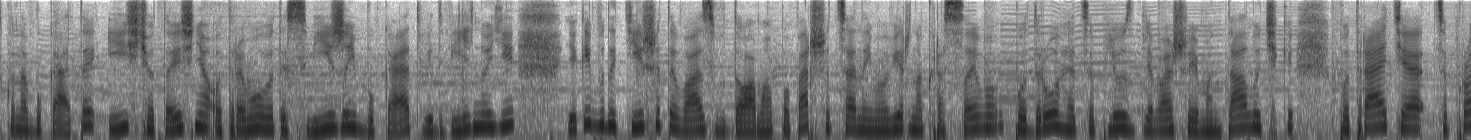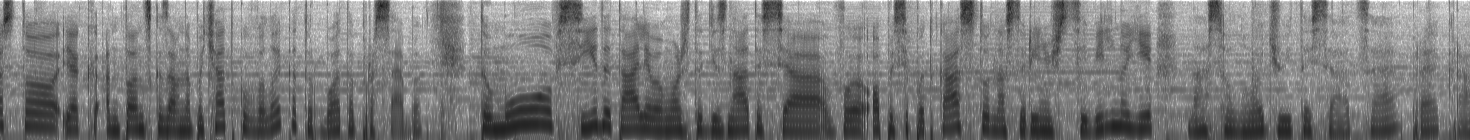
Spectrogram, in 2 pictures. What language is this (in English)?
Ukrainian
